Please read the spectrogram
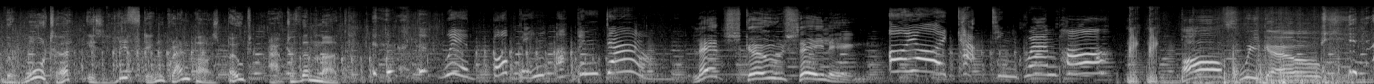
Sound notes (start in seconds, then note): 3.6 chuckles; 11.1 snorts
